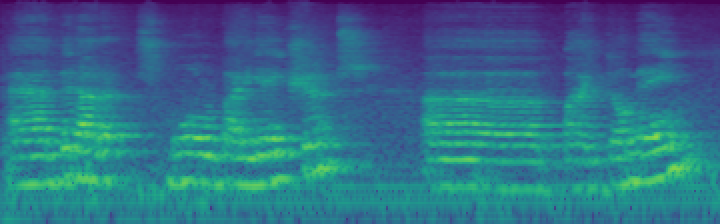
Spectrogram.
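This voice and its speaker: A man in his sixties from Spain with a Spanish accent, giving a seated conference presentation with a halting, hesitant delivery. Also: a little high, a little mellow. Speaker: academic speaker, research council member. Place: seminar room, indoors. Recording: very echoey room, distant mic, faint noise.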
